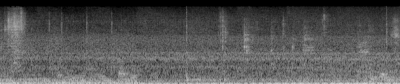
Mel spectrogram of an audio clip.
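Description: Screw cap twisted off a new bottle of Suntory Toki whisky, its seal breaking with a sharp click and a few lighter clicks, over steady background music.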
